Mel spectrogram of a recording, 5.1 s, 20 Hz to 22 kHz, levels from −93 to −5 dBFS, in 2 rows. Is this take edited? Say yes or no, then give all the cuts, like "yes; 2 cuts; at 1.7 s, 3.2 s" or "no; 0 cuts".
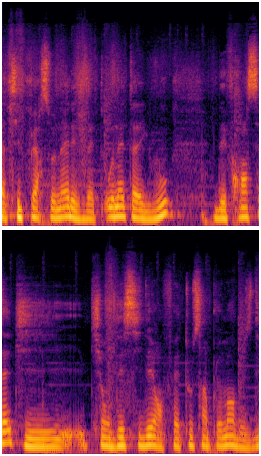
no; 0 cuts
